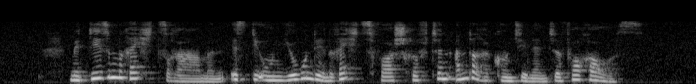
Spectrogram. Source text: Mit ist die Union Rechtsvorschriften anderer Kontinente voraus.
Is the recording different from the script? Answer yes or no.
yes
